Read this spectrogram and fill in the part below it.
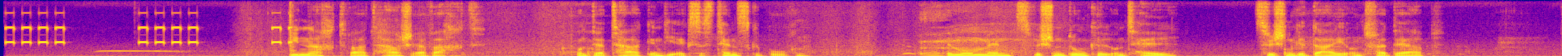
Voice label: Spot; Trope Verlag

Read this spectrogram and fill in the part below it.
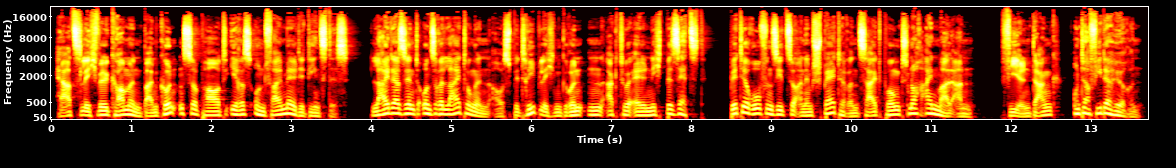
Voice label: Telefonansage Warteschleife

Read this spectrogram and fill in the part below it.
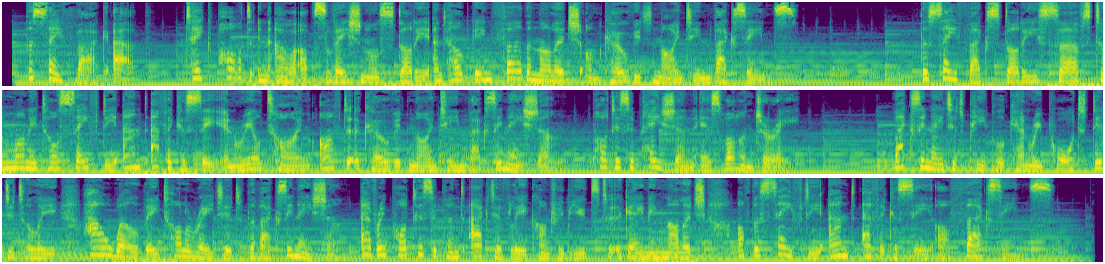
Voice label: Erklaerfilm englisch; SafeVac

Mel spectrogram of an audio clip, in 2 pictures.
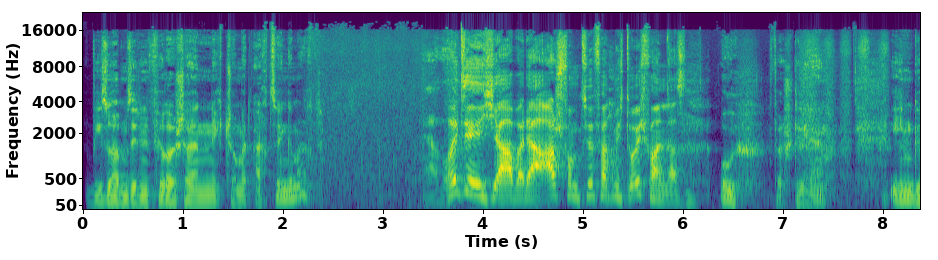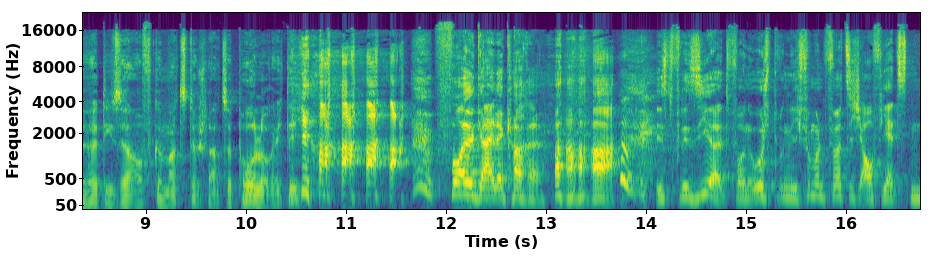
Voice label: Hörspiel, Audio Drama, German; Hörspiel Krimi 2; voice

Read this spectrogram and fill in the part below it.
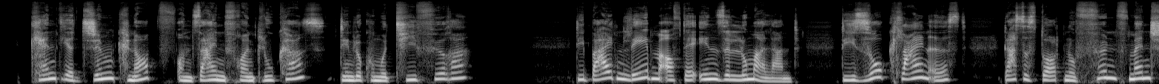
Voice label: Hörbuch; Jim Knopf

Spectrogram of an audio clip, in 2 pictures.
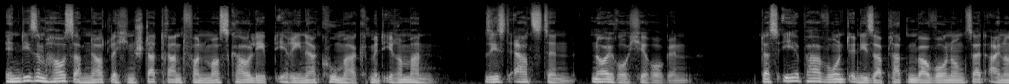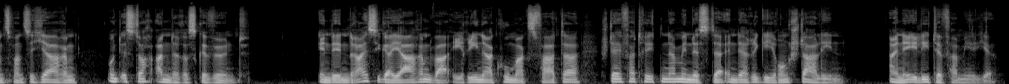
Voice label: kommentar

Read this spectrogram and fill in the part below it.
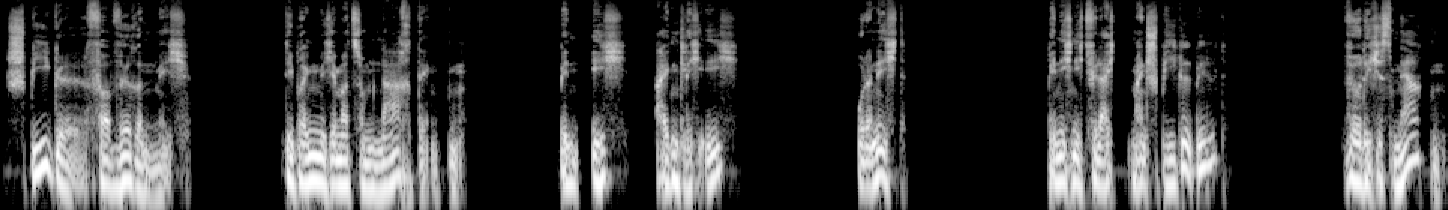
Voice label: Innerer Monolog

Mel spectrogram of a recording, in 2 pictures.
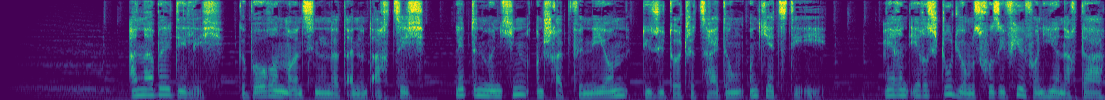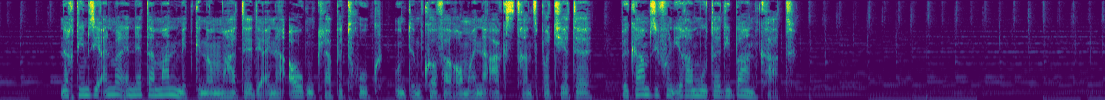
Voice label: trailer

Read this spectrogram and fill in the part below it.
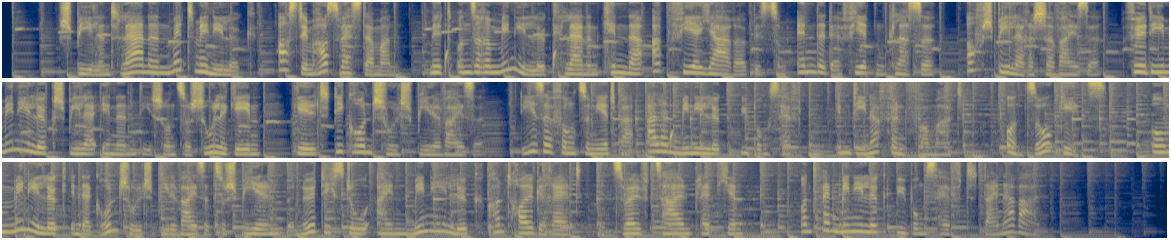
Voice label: Erklaerfilm; Westermann Verlag

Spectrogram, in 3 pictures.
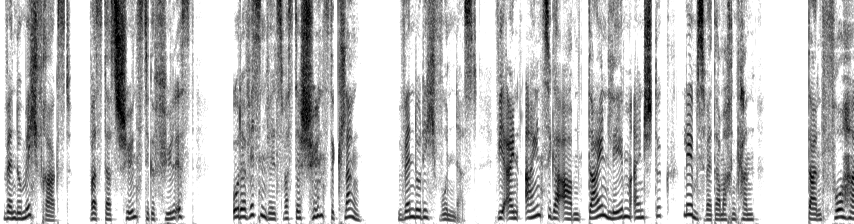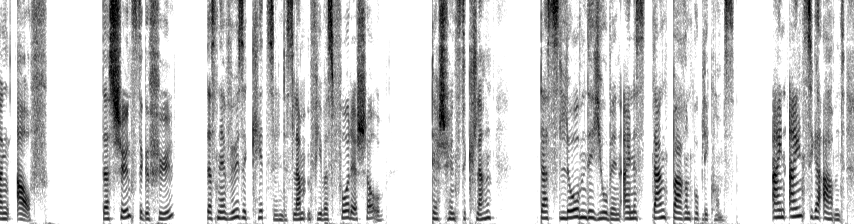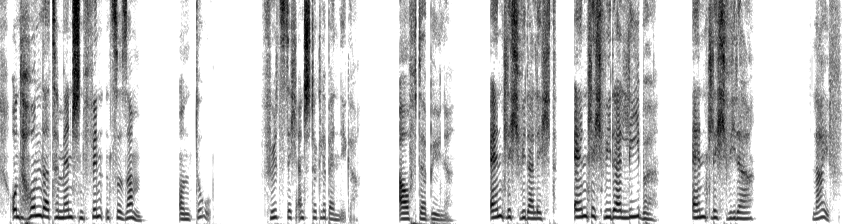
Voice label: Werbung Theater, Commercial, German

